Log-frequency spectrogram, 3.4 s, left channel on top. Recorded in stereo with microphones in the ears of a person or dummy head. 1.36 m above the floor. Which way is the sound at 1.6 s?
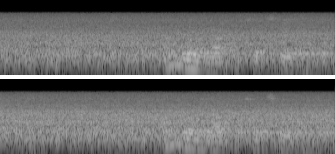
25° right (ahead or behind).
